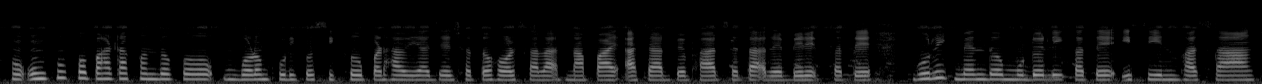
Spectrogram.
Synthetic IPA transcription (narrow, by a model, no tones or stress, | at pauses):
ʔuŋkukɔpaɦaʈakʰɔnd̪ɔkɔbɔɽɔmkuɽikɔsikʰəwpaɽawɛjad͡ʒɛt͡ʃʰɔt̪ɔɦɔɾsalaʔnapajʔat͡ʃaɾbɛbʱaɾsɛt̪a̰ʔɾɛbɛɽɛt̪̚ˀkat̪ɛ | ɡuɾik̚mɛnd̪ɔmuɖəlikat̪ɛisinbʱasaŋ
